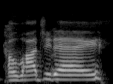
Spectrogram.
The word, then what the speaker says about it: Olajide: I'm about to butcher your last name, Olajide. I think I did it. Perfect. That is exactly how to pronounce it.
